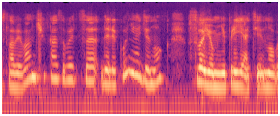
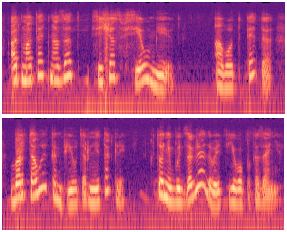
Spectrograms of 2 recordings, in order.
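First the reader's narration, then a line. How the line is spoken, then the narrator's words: Sigh. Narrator (Russian): Федосей Сергеевич вздохнул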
